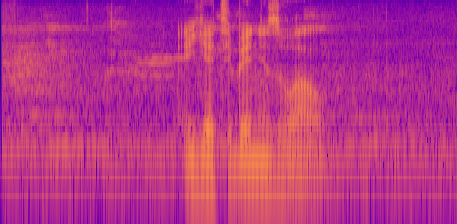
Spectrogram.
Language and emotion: Russian, angry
